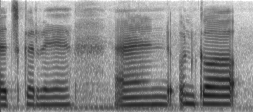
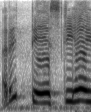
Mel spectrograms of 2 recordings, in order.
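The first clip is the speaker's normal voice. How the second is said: louder, eager exclamation; excited; 4 semitones higher, 8 dB louder than usual. Retold or imitated. Misha defends licking the wrapper, excitedly. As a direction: gush about the taste. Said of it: "वो बोलती है".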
